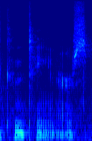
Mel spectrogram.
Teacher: stressed on the tain syllable, true T on containers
